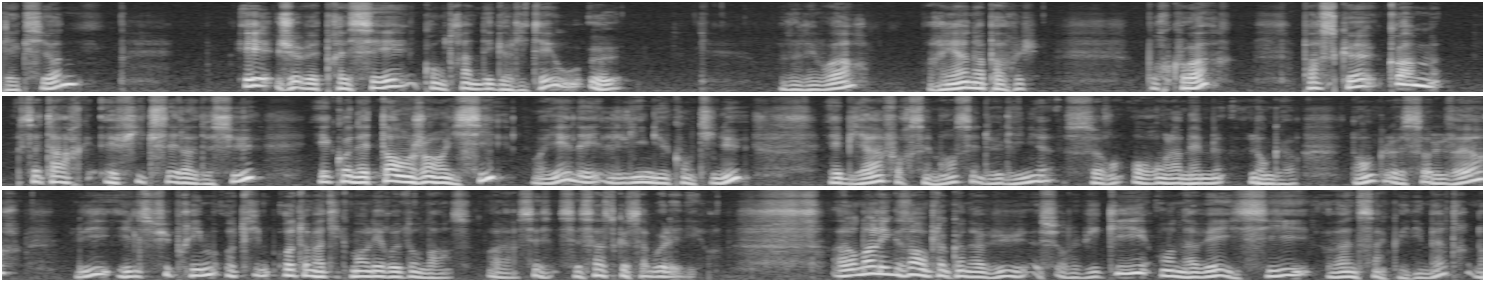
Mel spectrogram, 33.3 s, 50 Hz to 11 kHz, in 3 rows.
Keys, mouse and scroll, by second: 1.5 click, 5.2 e, 22.3 click, 25.1 click, 30.9 click, 33.1 click.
